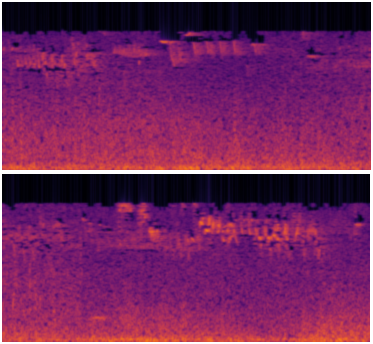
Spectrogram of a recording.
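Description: Birds chirping in two short spells of high calls, over a steady low rumbling outdoor noise.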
